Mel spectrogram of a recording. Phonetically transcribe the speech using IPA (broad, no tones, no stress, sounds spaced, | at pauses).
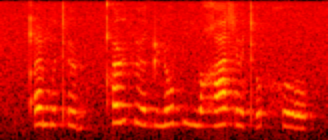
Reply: qʼ i m ʊ tʼ ø ɳ | qʰ ø ɳ f ø ə̯ d̪ ɪ ɳ o p i ŋ ʊ ʁ a s ø tʼ ʊ f x o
